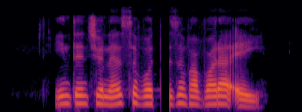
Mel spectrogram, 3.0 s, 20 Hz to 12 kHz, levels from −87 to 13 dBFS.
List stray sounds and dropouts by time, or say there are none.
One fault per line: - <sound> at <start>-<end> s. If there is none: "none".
- dropout at 1.6-1.7 s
